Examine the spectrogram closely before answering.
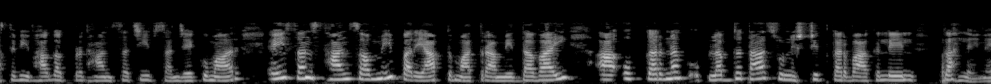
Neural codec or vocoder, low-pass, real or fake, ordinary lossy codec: none; 7.2 kHz; real; none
